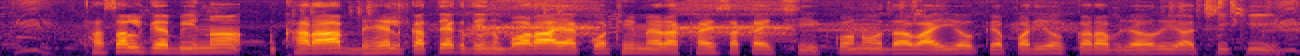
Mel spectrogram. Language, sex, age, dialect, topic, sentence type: Maithili, male, 18-24, Bajjika, agriculture, question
